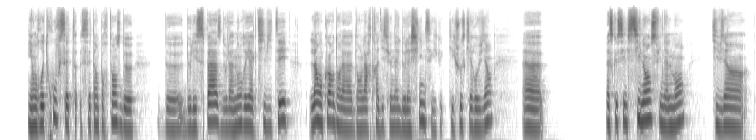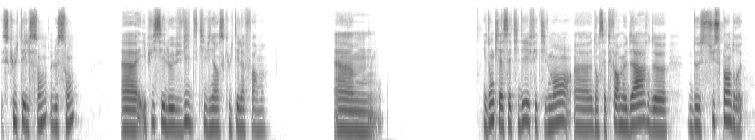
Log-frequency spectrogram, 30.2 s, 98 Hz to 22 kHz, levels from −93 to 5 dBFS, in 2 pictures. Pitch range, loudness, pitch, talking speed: 165-195 Hz, -35 LUFS, 175 Hz, 140 wpm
